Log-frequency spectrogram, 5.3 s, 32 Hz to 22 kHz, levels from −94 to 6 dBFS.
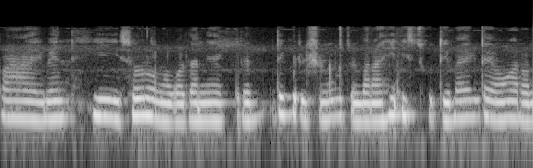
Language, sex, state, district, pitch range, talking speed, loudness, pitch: Chakma, female, Tripura, Unakoti, 205-230 Hz, 190 wpm, -15 LUFS, 215 Hz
